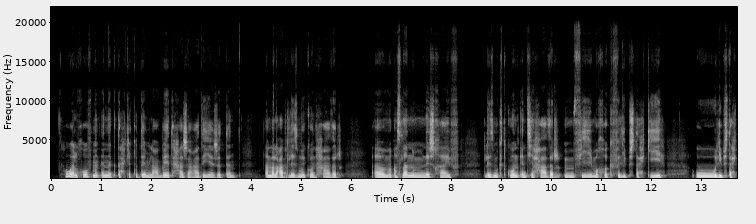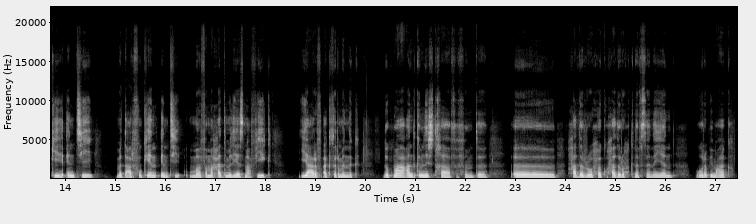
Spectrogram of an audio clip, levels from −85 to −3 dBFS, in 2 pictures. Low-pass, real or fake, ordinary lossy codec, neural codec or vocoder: 19.8 kHz; fake; none; vocoder, 44.1 kHz, 128 mel bands, Pupu-Vocoder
